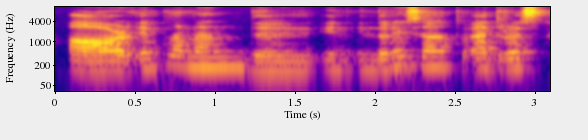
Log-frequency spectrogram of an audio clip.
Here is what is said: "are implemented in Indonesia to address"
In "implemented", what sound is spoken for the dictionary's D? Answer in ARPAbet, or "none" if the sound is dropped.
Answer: none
